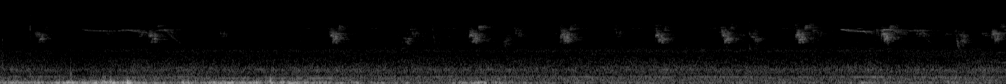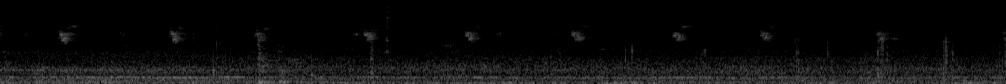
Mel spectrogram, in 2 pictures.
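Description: Small birds chirping repeatedly, short high notes about one or two a second, with the odd longer slurred note. A low rumble is heard over the first few seconds, then fades.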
